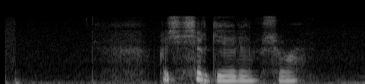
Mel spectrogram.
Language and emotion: Russian, neutral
